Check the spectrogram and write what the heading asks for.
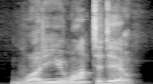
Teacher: Do, when it's not the main verb, is almost always pronounced d.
